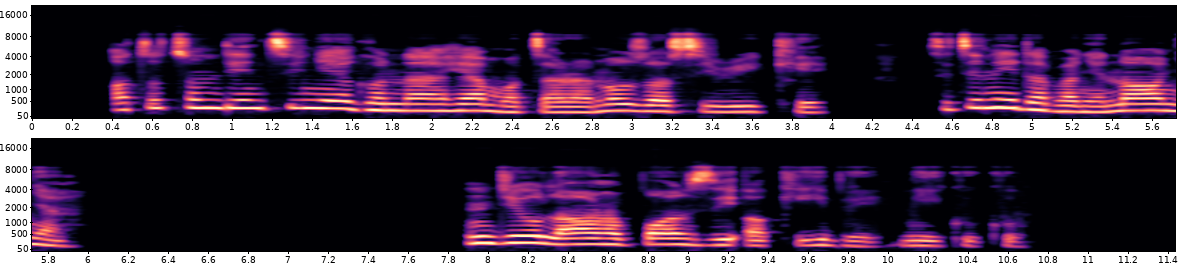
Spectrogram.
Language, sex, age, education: Igbo, female, 30-45, tertiary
